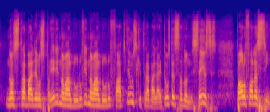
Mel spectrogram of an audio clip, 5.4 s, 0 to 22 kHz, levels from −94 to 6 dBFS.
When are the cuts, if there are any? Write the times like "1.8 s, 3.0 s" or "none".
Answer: 1.0 s, 1.7 s, 2.5 s, 3.4 s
